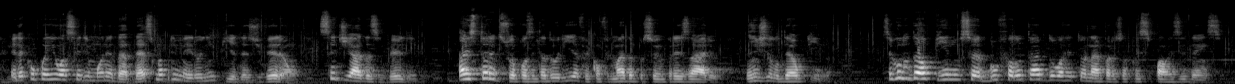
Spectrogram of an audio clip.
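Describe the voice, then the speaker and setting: Male actor as 1930s radio newsreader, Brazilian accent, formal and declamatory, mellow tone, swift delivery. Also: on the high side. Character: male radio news announcer reporting a boxer's retirement. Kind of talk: 1930s radio news bulletin, scripted.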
